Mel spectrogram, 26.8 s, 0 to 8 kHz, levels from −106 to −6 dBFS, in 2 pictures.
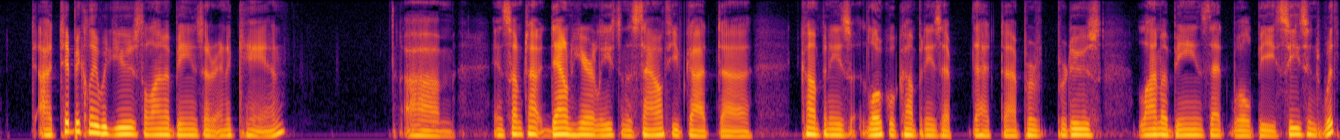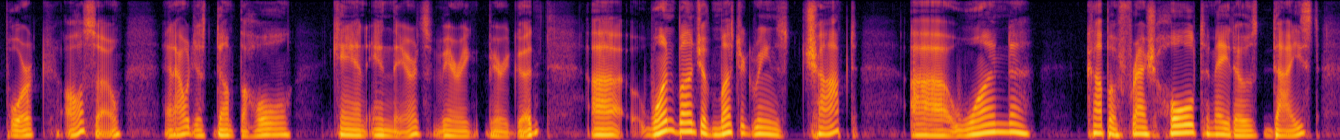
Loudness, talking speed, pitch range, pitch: -25 LUFS, 160 wpm, 110-135 Hz, 120 Hz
